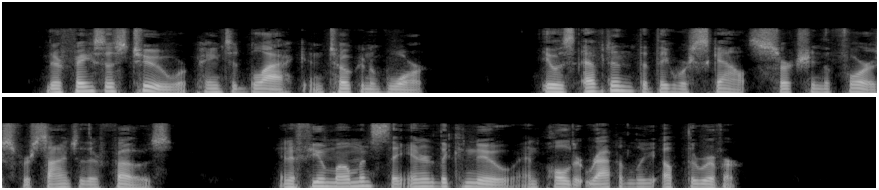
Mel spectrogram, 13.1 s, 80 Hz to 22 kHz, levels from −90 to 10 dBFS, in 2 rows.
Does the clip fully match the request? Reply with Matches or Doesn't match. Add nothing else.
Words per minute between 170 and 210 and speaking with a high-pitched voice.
Doesn't match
